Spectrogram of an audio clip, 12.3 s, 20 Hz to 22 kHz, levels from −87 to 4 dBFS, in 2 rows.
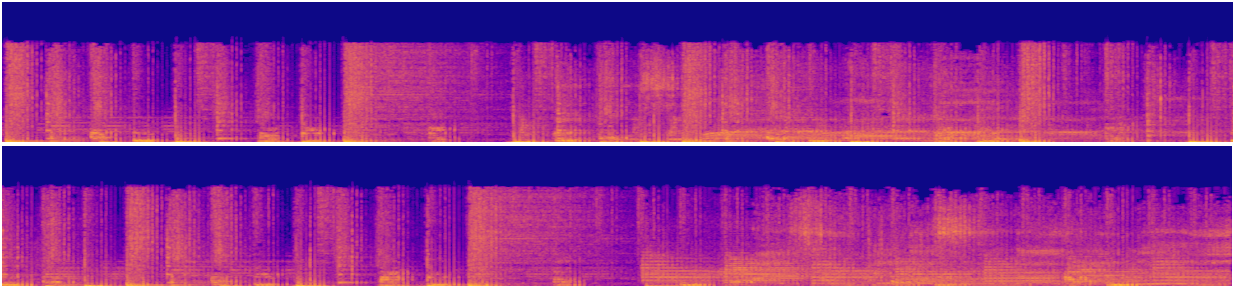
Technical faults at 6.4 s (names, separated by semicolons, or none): buffer tearing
